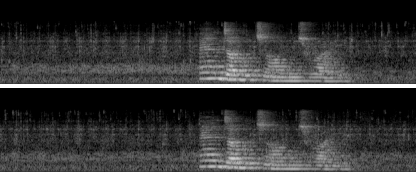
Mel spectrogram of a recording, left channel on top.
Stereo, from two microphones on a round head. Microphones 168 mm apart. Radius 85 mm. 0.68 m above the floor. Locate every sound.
2.0 s a woman speaking: 35° left (ahead or behind), 0.6 m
